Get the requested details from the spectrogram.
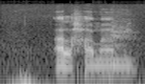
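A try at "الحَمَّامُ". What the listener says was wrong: Memnya ditasdid. Al-hammamu.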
